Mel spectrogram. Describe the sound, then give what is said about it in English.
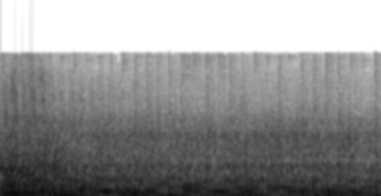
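A car driving away at night, with a loud, sustained engine rumble and road noise that stays steady throughout. “He drives on, his red taillights shining ominously in the darkness.”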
